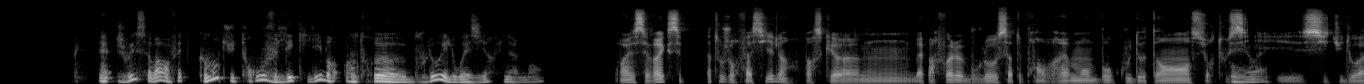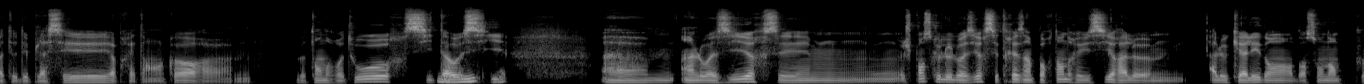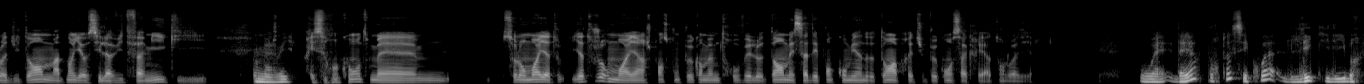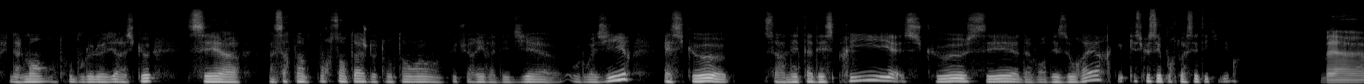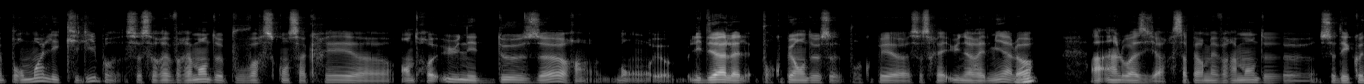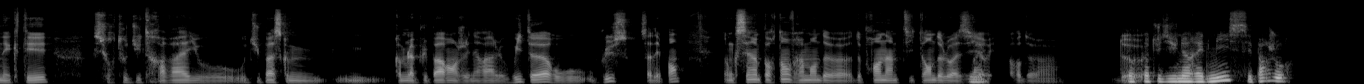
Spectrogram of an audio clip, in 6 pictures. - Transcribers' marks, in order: other background noise; stressed: "l'équilibre"
- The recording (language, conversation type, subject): French, podcast, Comment trouves-tu l’équilibre entre le travail et les loisirs ?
